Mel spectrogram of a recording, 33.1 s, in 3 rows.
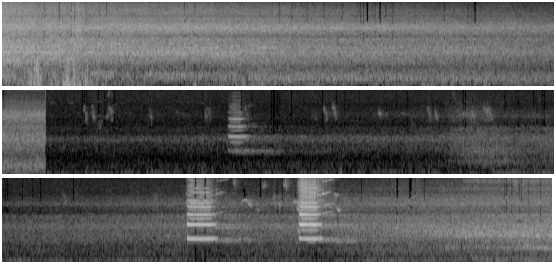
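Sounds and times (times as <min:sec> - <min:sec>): train passing at speed: 0:00.0 - 0:12.4, 0:13.1 - 0:33.0
approaching train rumble: 0:00.0 - 0:33.0
train horn blast: 0:15.6 - 0:16.7, 0:25.8 - 0:27.0, 0:28.0 - 0:29.3.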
